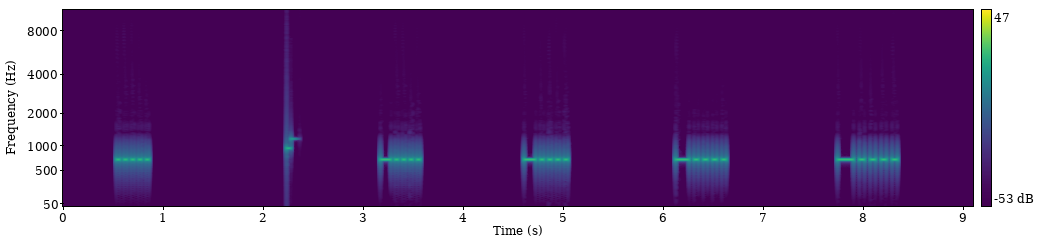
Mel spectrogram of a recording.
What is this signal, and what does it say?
Morse code, heard as a keyed tone, about 31 wpm, spaced as for 7 wpm, 700 Hz. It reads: 5 6666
